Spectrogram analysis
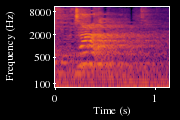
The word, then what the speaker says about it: Rattata: So it's Rattata. And I would come in, and every time I'd go, and one of the files wasn't labeled. I'm like, is it Rattata or is it Rattata?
